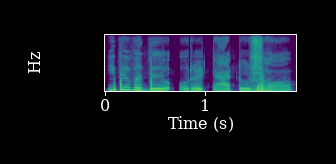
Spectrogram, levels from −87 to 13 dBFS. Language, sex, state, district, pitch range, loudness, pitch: Tamil, female, Tamil Nadu, Nilgiris, 220-290 Hz, -18 LUFS, 250 Hz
